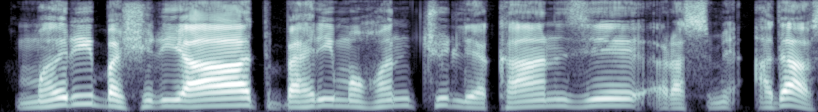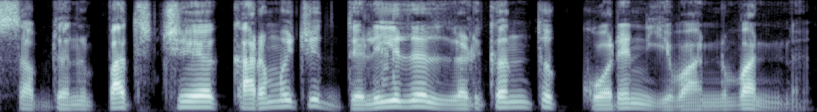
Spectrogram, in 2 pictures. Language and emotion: Kashmiri, neutral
